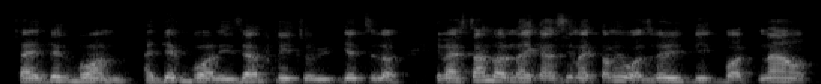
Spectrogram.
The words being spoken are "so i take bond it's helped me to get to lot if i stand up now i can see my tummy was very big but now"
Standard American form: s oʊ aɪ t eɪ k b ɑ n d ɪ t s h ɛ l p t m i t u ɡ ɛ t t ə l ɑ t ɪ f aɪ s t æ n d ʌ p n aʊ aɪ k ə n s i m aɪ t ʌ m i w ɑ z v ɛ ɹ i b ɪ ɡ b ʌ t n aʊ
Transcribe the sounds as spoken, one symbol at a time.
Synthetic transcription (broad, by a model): s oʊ aɪ t eɪ k b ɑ n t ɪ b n h ɛ l p m i t u ɡ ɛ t t ə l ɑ ɪ f aɪ s t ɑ n d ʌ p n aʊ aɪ k ə n s i m aɪ t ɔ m i w ɑ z v ɛ ɹ i b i ɡ b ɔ t n aʊ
